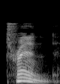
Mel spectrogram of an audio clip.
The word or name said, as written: trend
